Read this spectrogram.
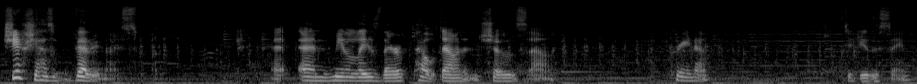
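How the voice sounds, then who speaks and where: A woman's voice: low-pitched, steady tone, measured pace, vocal fry, pauses often, faint music behind. A woman chatting casually while playing a tabletop role-playing game. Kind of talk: casual chat.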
